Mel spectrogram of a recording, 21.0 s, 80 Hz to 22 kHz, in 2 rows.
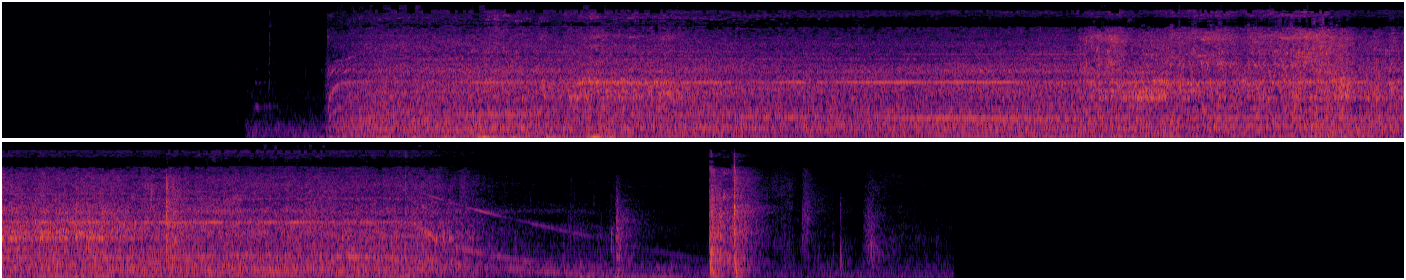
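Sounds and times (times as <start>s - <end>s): stick vacuum running: 1.8s - 17.6s.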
